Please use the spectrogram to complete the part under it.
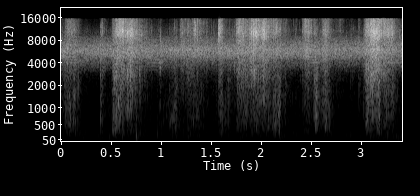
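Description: Footsteps of someone walking, a steady run of soft, crisp steps continuing throughout, set against a constant high chirring of insects.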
